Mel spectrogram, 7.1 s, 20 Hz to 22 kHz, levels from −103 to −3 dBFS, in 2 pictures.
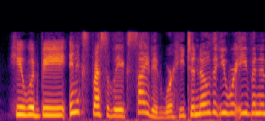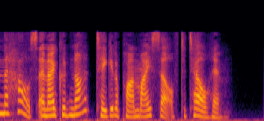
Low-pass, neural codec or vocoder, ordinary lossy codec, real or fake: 7.2 kHz; codec, 16 kHz in and 24 kHz out, 0.4 kbps, LongCat-Audio-Codec, two codebook decoder; MP3, 48 kbps; fake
